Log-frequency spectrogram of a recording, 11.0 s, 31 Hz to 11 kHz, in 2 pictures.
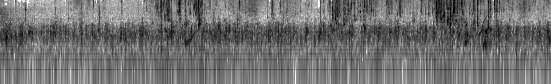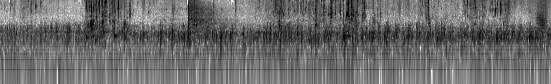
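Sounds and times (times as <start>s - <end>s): stew bubbling in a pot: 0.0s - 11.0s
wood fire crackling: 0.0s - 11.0s.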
